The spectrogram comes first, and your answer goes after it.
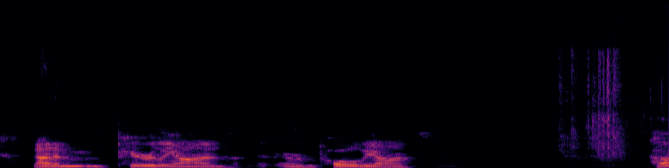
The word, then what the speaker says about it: Empoleon: Pokemon, whose name I had, not Imperileon or Empoleon.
